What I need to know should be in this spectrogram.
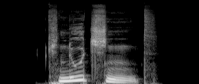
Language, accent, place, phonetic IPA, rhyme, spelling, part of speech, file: German, Germany, Berlin, [ˈknuːt͡ʃn̩t], -uːt͡ʃn̩t, knutschend, verb, De-knutschend.ogg
- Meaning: present participle of knutschen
